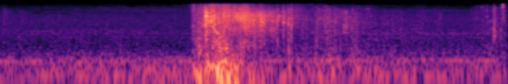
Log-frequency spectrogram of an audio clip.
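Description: A rifle shot cracks once, with a short echo.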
